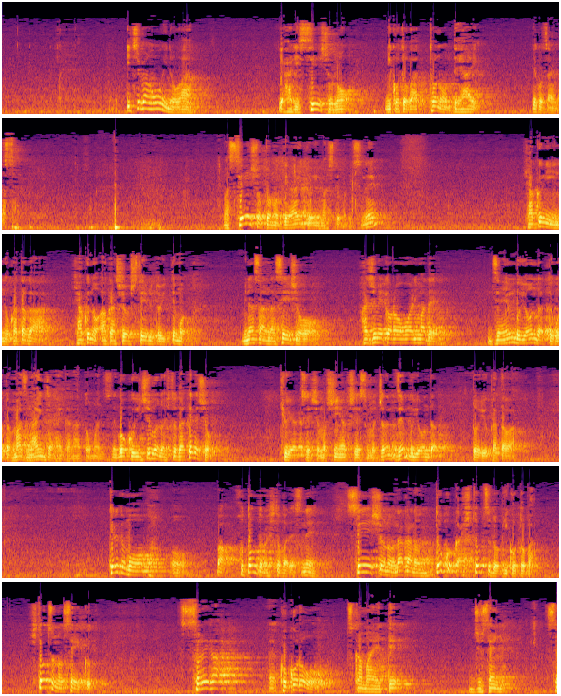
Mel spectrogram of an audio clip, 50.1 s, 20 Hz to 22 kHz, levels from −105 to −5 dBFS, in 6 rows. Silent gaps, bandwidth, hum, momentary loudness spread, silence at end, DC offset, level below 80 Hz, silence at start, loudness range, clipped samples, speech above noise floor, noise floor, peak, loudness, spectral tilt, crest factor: none; 13 kHz; none; 21 LU; 0 s; under 0.1%; -42 dBFS; 0 s; 5 LU; under 0.1%; 20 dB; -34 dBFS; 0 dBFS; -15 LUFS; -5 dB/octave; 16 dB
